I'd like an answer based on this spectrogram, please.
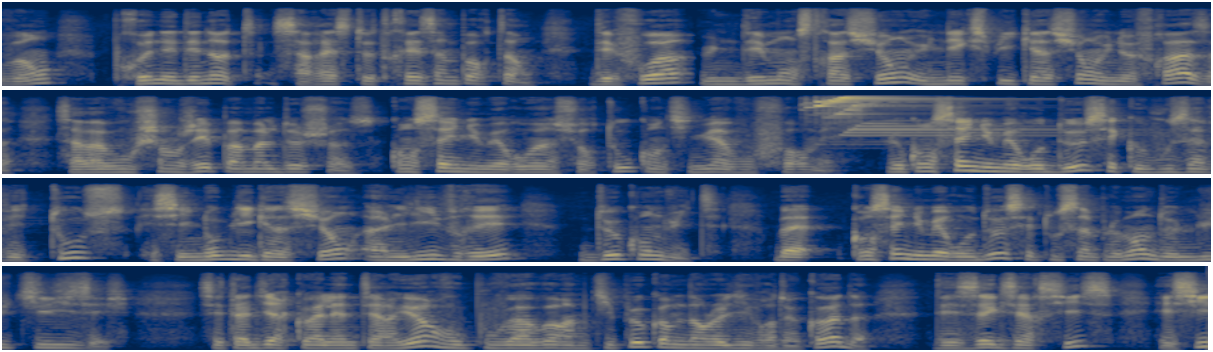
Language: French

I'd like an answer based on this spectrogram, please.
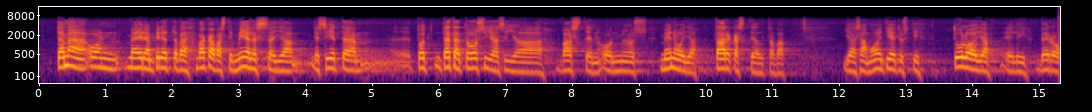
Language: Finnish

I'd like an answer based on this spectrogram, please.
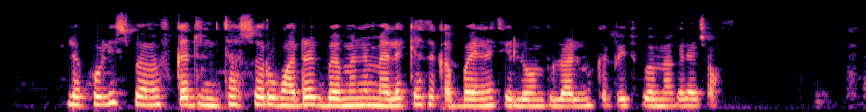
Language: Amharic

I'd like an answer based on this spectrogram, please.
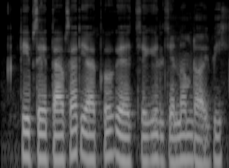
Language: Kalenjin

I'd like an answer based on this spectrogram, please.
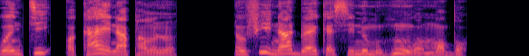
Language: Akan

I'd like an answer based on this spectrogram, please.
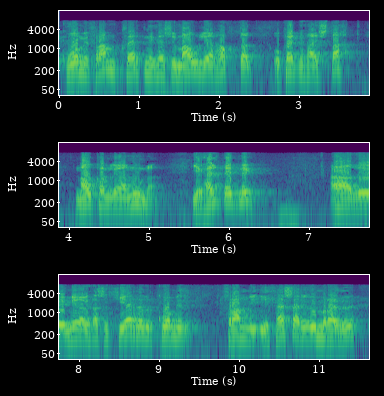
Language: Icelandic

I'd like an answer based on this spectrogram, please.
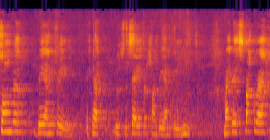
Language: Dutch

